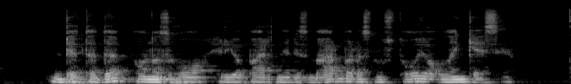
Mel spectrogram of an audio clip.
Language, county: Lithuanian, Alytus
